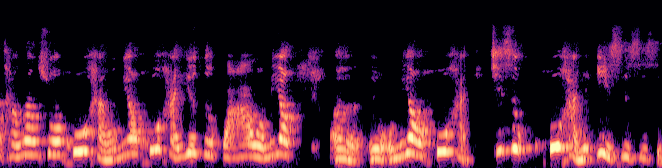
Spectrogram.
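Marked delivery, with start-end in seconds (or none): none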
